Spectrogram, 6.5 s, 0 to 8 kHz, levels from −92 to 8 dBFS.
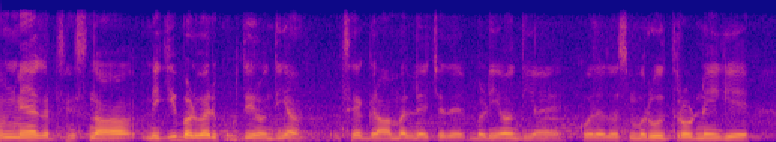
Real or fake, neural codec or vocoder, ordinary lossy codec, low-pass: real; none; none; 7.2 kHz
